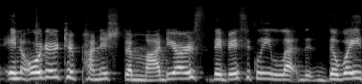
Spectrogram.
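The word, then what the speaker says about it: Magyar: called like magar oh it's pronounced like more like a d it's Madar yeah that that's right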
